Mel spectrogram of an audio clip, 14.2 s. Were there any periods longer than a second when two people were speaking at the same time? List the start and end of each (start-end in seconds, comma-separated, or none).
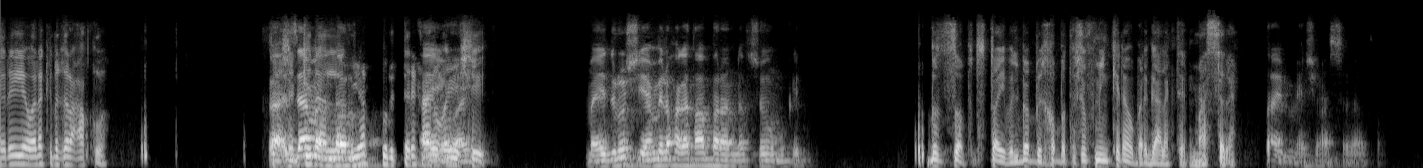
2.7-4.9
